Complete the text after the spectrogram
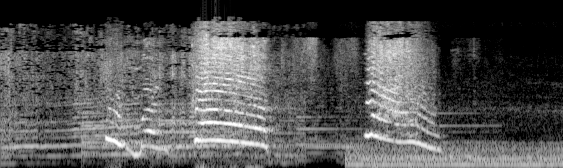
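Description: A man laughs loudly and wildly.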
